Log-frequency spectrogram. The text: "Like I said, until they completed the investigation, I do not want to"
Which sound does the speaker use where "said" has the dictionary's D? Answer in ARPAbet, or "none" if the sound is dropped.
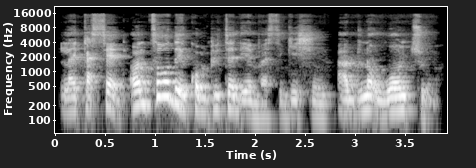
D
